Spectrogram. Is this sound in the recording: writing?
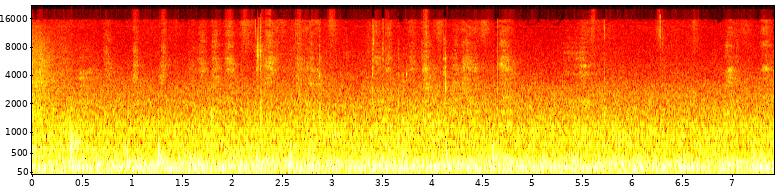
yes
